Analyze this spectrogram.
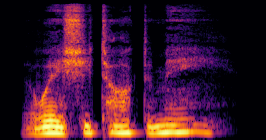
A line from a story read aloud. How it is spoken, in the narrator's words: he said, his voice trailing off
